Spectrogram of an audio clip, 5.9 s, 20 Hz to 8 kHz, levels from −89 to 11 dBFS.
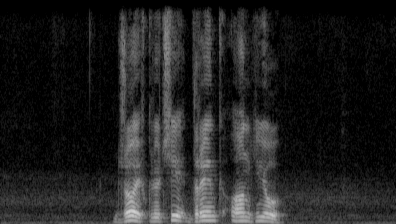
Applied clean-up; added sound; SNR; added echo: none; none; none; none.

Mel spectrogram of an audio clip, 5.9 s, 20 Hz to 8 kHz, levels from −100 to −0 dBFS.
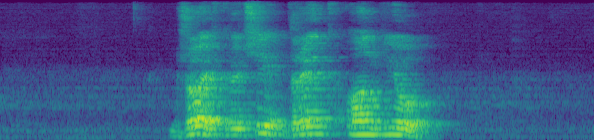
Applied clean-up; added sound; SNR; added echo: none; none; none; reverberation time 0.5 s.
